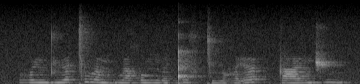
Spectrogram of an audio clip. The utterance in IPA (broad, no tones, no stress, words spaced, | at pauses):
ʁʉndʉɐ̯ǀʊɐ̯ mbuɐ̯χuŋəǃʏs ǀʉʁɪɐ̯ | tˤɛɐ̯nd͡ʒʉ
